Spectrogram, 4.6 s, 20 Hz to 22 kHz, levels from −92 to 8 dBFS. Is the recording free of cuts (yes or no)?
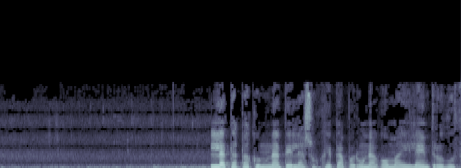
yes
